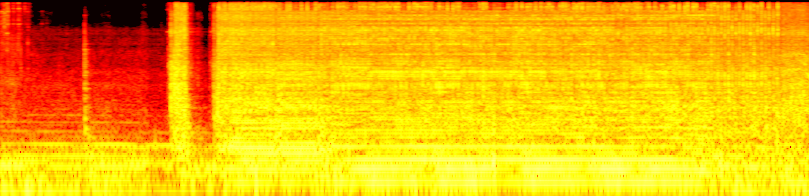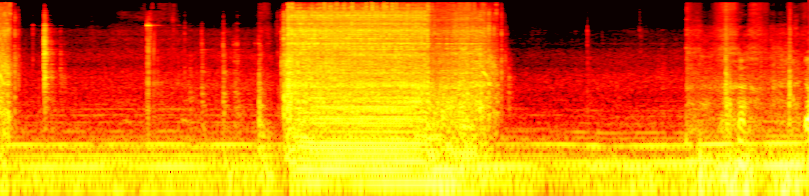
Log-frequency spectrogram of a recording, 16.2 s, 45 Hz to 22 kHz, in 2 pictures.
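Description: Milwaukee power tool spinning off 15 mm bolts on a Ford F550 6.7 Powerstroke truck, two long loud whirring bursts with brief ratcheting clicks and a pause between them.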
